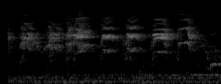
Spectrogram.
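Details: One of a pair of Blue-fronted amazons in an aviary gives a run of harsh, raspy squawks, about five bursts in two seconds, over a faint indoor hum.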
